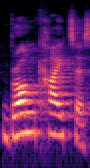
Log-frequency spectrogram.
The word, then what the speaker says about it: bronchitis: there's lots of medical terms coming out here bronchitis is when you have a cough you have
